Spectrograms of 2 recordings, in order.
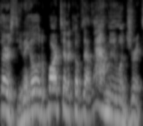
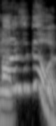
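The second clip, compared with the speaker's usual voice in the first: put-on amused voice, pitched higher; 3 dB louder than usual. Retelling a comedian in the audience reacting to the set: imitating Mark Curry laughing. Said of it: "I can hear him saying shit like".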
